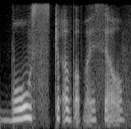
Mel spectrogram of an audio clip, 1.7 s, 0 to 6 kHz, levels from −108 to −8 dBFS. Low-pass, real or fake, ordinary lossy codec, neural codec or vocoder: 5.4 kHz; fake; none; codec, 16 kHz, 0.8 kbps, ZipCodec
